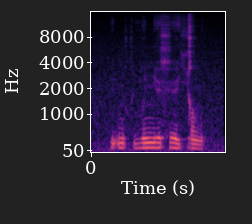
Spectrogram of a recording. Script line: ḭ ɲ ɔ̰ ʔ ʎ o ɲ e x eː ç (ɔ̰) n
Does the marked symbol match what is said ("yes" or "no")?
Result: no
